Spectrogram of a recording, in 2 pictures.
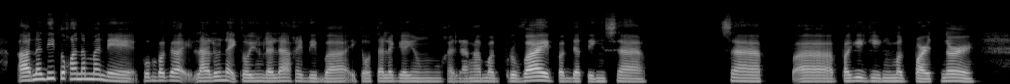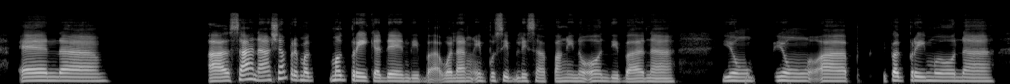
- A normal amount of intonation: Yes, average, 3.4 semitones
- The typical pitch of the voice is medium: Yes, medium, 155 Hz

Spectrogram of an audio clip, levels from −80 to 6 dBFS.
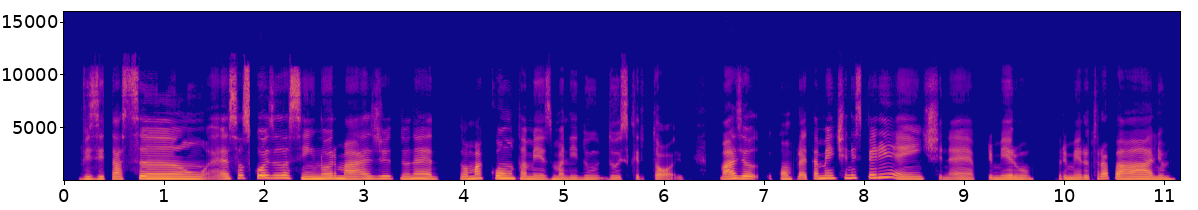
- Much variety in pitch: No, average, 4.6 semitones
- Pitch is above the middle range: Yes, high, 195 Hz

